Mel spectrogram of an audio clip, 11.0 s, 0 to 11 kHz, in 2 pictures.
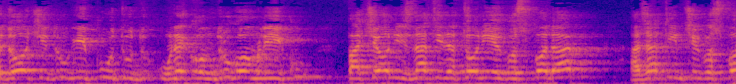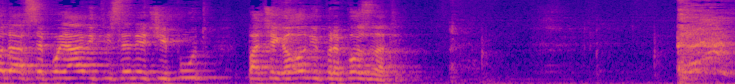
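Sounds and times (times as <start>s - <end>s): man coughing: 8.8s - 9.2s, 10.6s - 11.0s.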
